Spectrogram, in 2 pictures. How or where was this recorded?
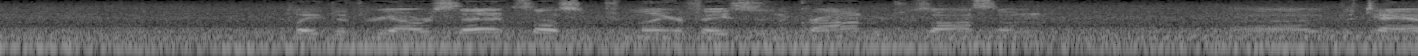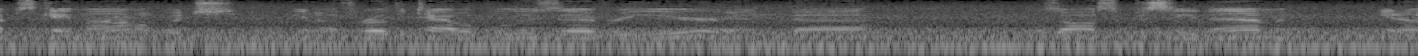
inside a vehicle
